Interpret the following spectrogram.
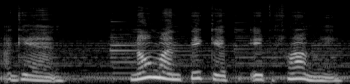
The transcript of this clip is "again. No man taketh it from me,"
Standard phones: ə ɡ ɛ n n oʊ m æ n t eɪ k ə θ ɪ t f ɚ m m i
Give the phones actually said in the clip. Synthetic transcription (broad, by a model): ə ɡ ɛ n n oʊ m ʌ n t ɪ k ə t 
